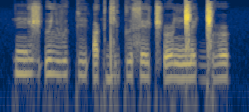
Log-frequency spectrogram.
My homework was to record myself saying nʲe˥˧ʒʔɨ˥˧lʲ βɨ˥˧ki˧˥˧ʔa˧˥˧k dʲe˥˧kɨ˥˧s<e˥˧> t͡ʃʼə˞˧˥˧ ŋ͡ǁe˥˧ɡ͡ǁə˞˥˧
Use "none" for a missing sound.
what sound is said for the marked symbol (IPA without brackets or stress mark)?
e˥˧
